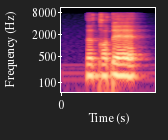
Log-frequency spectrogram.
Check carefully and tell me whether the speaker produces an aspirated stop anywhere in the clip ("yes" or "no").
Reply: no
